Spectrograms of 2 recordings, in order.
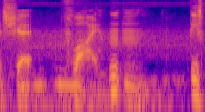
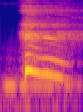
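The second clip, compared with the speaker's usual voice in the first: excited gasp; 4 dB louder than usual. Real, not acted. Greets Samantha, gasps.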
